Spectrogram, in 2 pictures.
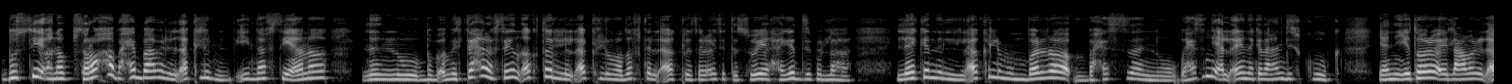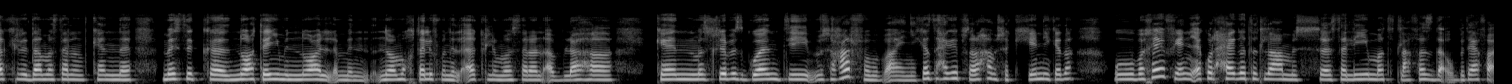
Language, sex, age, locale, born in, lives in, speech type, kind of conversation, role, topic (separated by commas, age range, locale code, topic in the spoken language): Arabic, female, 20-24, ar-EG, Egypt, Portugal, conversation, podcast, guest, إزاي بتختار أكلك لما تكون مستعجل؟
